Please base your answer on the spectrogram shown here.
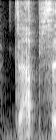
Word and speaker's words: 짭새: 근데 이게 발음이 우리 된 발음이 나잖아요. 된 발음이 나니까 잡새 이거 발음이 잘 안 돼요. 짭새 이렇게 된 거죠. 그래서 짭새가 된 거예요.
